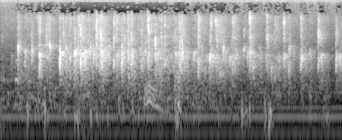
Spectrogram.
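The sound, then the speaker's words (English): An audience applauds as a panel is invited up to take their seats, a steady, dense patter of many hands clapping that carries on for several seconds, with a low hum and some murmur of voices underneath. “And your job as an audience is to clap hands for them.”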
